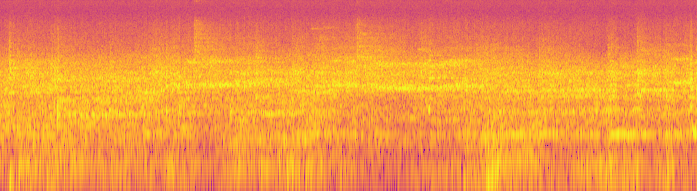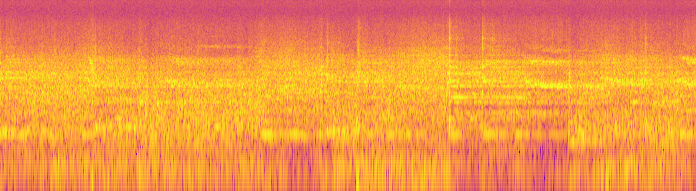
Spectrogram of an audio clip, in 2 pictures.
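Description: An ice resurfacing machine hums steadily in a large echoing hall.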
